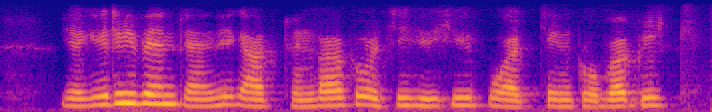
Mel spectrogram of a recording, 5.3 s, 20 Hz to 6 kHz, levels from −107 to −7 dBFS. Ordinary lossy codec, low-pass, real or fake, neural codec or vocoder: AAC, 48 kbps; 5.4 kHz; fake; codec, 16 kHz, 1.1 kbps, Voila-Tokenizer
